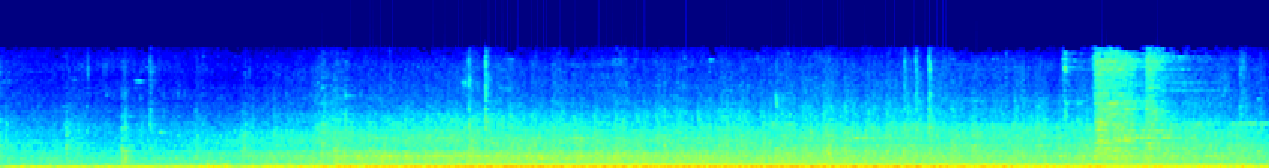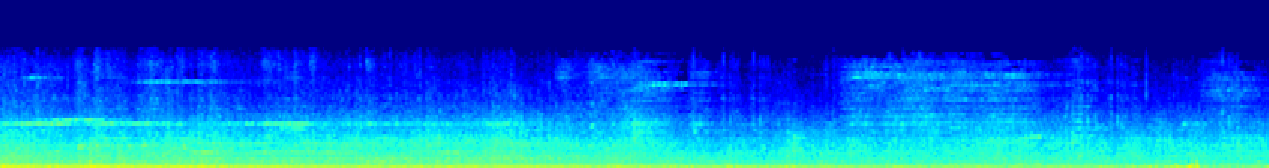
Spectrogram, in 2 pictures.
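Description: A diesel locomotive and its train passing on the rails: the engine's hum and the wheel noise grow louder, are loudest a few seconds in, then fade away gradually.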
